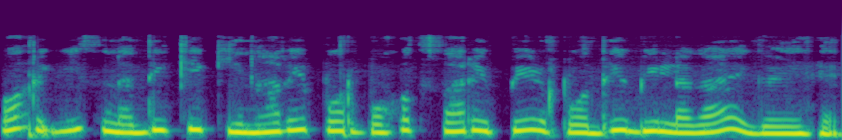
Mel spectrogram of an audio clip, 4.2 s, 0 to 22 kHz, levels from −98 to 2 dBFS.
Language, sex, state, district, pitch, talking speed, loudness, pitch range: Hindi, female, Bihar, Supaul, 265 Hz, 185 wpm, -10 LUFS, 225-285 Hz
